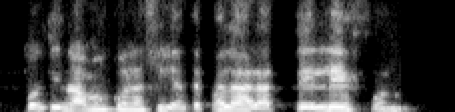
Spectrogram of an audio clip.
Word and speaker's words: teléfono: Teléfono lleva acento. Ustedes saben de por sí a dónde recae la mayor fuerza de voz. ¿En qué sílaba? Las divisiones de sílabas, ¿cuáles son? Ya yo se las mencioné anteriormente. Última, penúltima, antepenúltima y tras antepenúltima sílaba. Ahora les pregunto, ¿en qué sílaba recae el acento? Antepenúltima.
